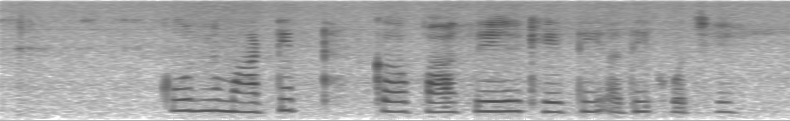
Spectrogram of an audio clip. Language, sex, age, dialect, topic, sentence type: Magahi, female, 51-55, Northeastern/Surjapuri, agriculture, question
